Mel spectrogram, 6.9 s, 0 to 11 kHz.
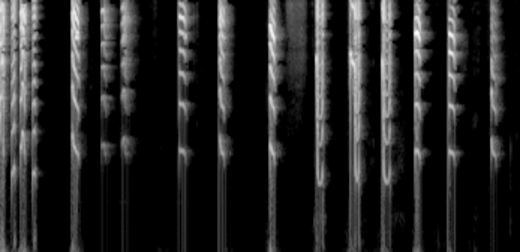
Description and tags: Made by squeezing a dog squeaker toy.
Equipment used: Audio-Technica ATR2100-USB
Software used: Audacity 2.0.5
effect, pitch, high, squeak, toy, squeaker, dog, sound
